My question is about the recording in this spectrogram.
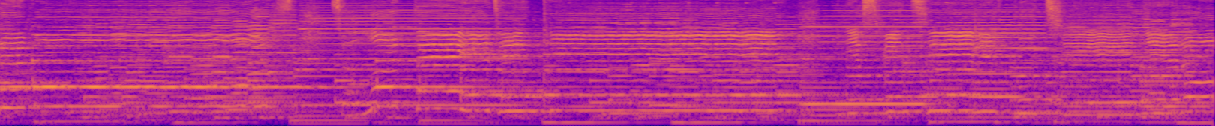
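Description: A young woman singing a waltz solo, holding long notes, accompanied by a Russian folk orchestra of plucked strings and flutes with the bass keeping waltz time.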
